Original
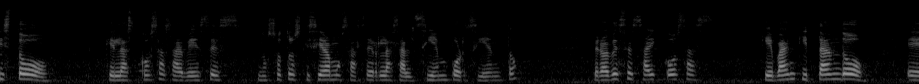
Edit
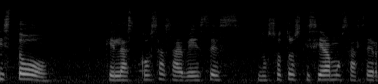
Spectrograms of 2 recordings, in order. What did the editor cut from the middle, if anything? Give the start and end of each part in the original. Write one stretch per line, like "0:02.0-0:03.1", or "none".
none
